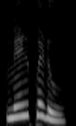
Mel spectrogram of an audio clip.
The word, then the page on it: ಮೆಲ್ಪಾಡು: kannada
